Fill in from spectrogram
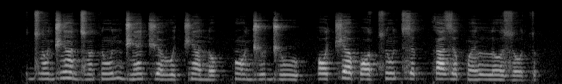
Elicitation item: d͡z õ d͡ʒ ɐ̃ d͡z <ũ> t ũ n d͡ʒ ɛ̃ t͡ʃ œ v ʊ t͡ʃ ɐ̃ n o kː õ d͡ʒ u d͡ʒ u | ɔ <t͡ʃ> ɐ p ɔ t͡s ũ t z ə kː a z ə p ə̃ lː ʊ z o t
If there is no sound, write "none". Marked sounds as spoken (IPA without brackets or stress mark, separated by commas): õ, t͡ʃ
